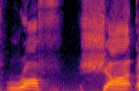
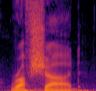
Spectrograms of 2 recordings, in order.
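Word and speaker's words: roughshod: It's actually, it's rough shot. How do you say it? – Rough shod. – Rough shod. Right. – With a D at the end.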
